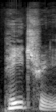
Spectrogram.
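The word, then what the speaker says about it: Petrie: Petri.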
